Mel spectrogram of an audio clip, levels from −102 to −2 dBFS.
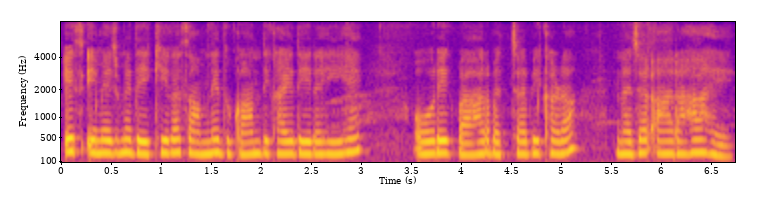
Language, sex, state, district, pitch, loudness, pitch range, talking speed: Hindi, female, Rajasthan, Jaipur, 215 Hz, -16 LUFS, 210-225 Hz, 180 wpm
